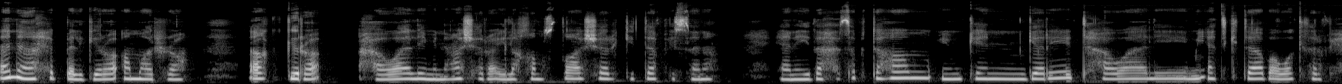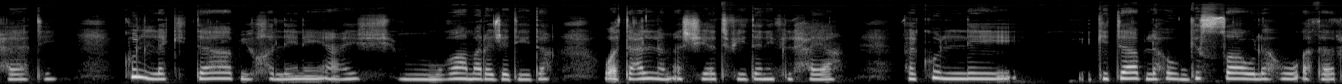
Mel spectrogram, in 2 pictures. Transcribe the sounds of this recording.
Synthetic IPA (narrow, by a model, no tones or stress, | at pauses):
ʔanaʔaħabːalɡɪɾaːʔamɑrˤːɑ | ʔaɡ̥ɾɑʔ | ħawaːlimɪnʕaʃɑɾˤɑʔɪlaxamst̪ˤɑːʕʃɑɾˤkɪt̪aːb̥fisana | jaʕniʔɪðaħasabt̪ɦʊmjɪmkɪnɡɑɾiːt̪ħawaːlimɪʔakɪ̥t̪aːbʔawʔakθɑɾˤfi̥ħajaːt̪ʰi | kʊlːkɪ̥t̪aːbjɪxalːiːniʔaʕiːʃmʊɣaːmɑɾˤɑd͡ʒad̪iːd̪awʔa̰t̪ʕalːamʔaʃjaːt̪ḁfiːd̪anifilħajaː | fakʰʊlːi | kɪt̪aːblahuɡɨsˤːɑwlahʔaθɑɾˤ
